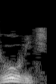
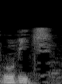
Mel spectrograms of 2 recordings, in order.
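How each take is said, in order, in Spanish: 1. El nombre se dice a la manera argentina. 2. El nombre se dice de una manera no argentina. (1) "el acento es argentino, o sea que es Gubich" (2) "no es Gubich"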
